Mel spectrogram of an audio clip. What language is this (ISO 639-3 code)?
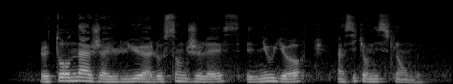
fra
